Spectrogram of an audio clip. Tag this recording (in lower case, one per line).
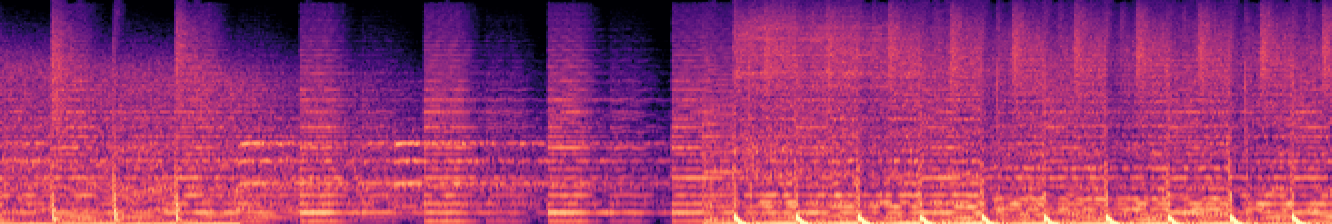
music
